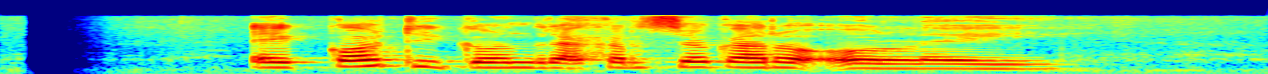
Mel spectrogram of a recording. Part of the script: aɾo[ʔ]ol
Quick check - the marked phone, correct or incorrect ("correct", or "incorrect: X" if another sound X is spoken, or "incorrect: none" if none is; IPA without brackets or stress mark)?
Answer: correct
